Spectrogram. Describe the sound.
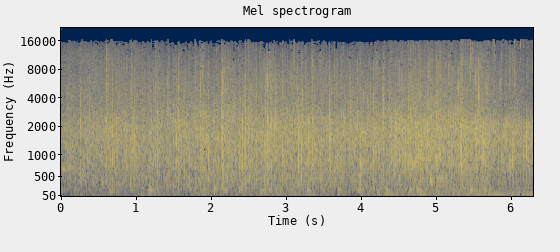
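An audience applauds to welcome a pastor to the stage, with dense, even clapping from many hands sustained at a steady level throughout and no clear voices over it.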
